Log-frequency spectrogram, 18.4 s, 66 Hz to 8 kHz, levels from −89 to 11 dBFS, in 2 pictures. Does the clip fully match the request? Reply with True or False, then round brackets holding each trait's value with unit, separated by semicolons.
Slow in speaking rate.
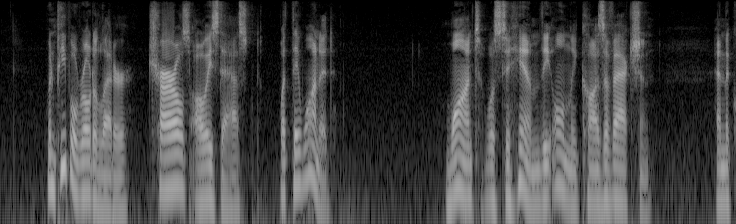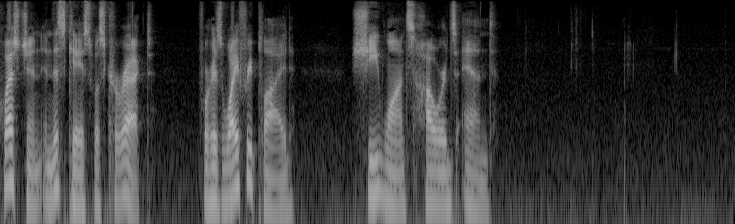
True (115 wpm)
